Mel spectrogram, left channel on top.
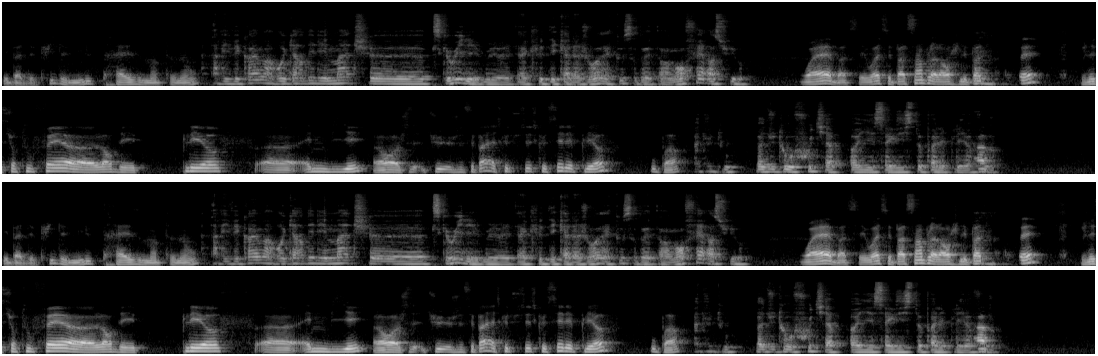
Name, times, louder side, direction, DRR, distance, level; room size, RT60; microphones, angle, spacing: voice 1, 0.0-2.0 8.0-9.9 10.2-10.4 10.8-12.4 12.7-17.1 17.4-17.8 20.7-20.9, right 4 dB, 25° right, 0.4 m, -24 dB
voice 2, 2.1-7.4 9.7-9.9 18.0-18.2 18.5-20.9, equal, 45° right, 2.7 m, -31 dB
11.5 x 5.0 x 4.4 m
head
